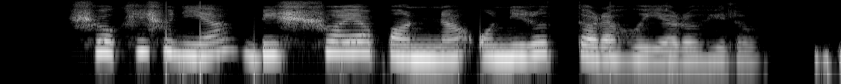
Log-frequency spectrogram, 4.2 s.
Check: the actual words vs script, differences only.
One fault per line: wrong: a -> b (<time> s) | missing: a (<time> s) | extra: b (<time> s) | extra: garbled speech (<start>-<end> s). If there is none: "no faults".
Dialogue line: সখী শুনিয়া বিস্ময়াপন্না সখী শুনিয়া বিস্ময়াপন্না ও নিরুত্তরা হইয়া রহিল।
missing: সখী শুনিয়া বিস্ময়াপন্না (2.3 s)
